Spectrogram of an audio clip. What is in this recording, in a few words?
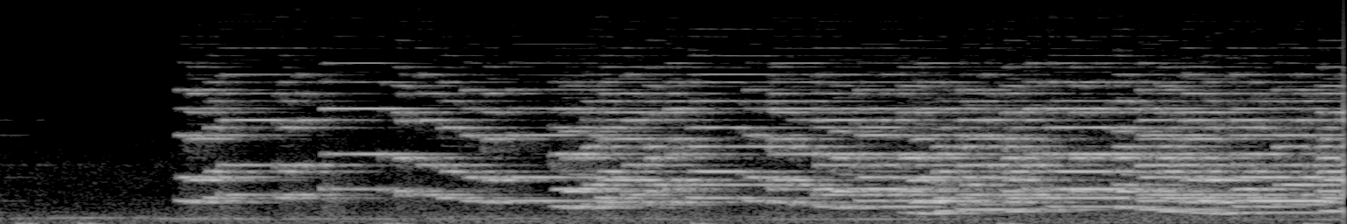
Lydian Fugue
